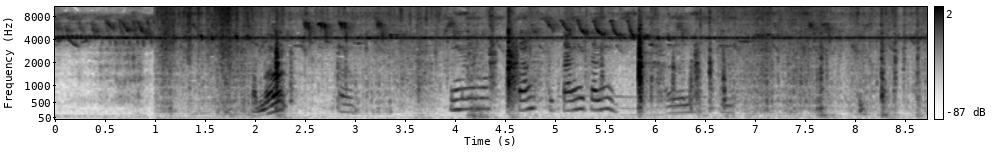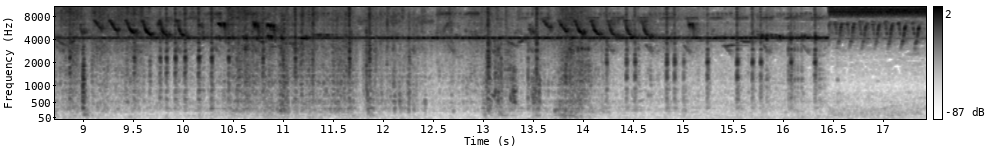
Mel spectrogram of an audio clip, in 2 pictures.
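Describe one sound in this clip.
Footsteps knock on a wooden ladder as a man climbs.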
